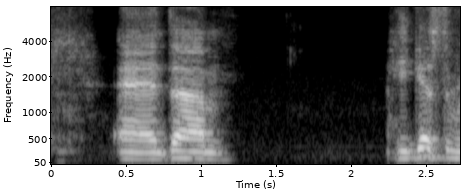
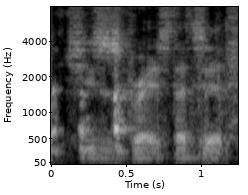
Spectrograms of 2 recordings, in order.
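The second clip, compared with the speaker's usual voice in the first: whispered, low and soft to himself; soft unvoiced aside; under-breath mutter; 12 semitones lower, 12 dB quieter than usual. Real, not acted. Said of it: "mutters after being put on spot".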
